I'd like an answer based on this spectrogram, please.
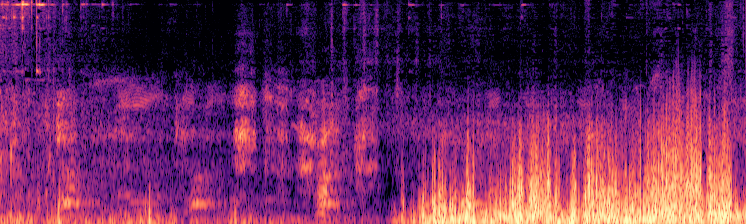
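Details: Dogs at a dog park entrance, where owners move quickly to stop a dogfight. The first seconds hold short whimpering yelps, then a loud rush of broadband noise with people talking over it.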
